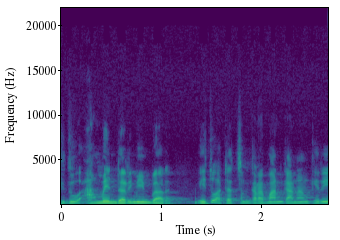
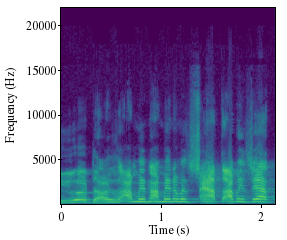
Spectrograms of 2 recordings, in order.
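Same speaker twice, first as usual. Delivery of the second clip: mock eager amens; 10 semitones higher, 4 dB louder than usual. Mocking congregation eager amens.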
